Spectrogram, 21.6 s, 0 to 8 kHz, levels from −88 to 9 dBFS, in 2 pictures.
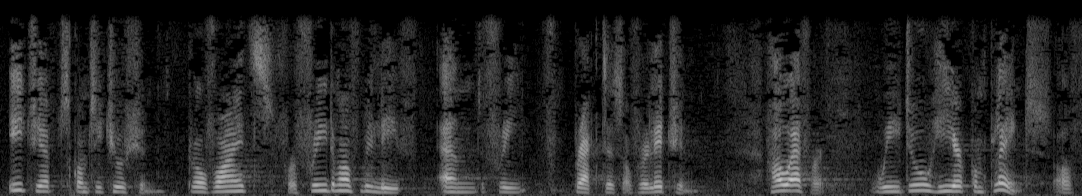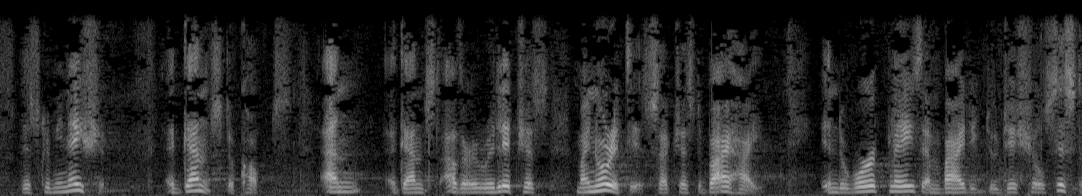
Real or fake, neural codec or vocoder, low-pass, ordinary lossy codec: real; none; 7.2 kHz; none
